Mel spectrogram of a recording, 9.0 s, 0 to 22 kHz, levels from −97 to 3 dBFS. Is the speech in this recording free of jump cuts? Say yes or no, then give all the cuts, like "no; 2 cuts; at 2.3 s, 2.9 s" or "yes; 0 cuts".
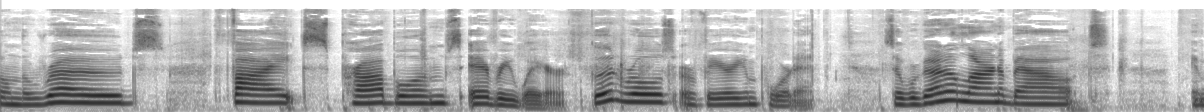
yes; 0 cuts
